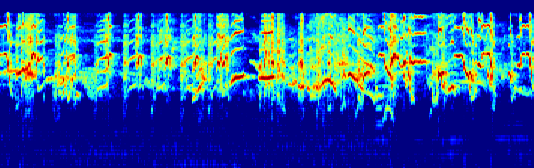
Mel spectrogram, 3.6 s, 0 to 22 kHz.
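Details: Fighting-style (tarung) singing by an Oriental magpie-robin, 17 August 2021. A busy, irregular run of about four notes a second: shrill chirps, slurred whistles and downward sweeps.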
